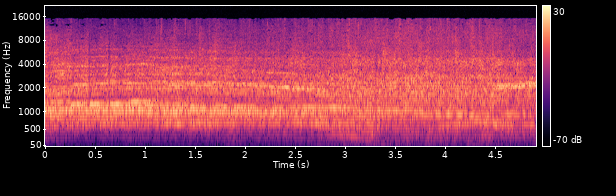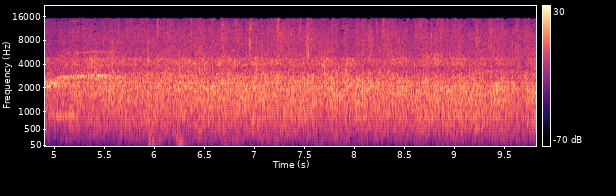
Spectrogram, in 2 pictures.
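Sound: audience applause and cheering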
